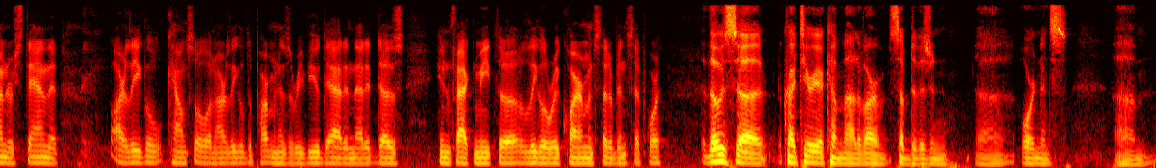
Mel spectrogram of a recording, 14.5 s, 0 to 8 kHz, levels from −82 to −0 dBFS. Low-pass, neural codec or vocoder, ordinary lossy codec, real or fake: 7.2 kHz; none; MP3, 64 kbps; real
